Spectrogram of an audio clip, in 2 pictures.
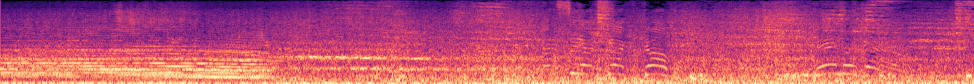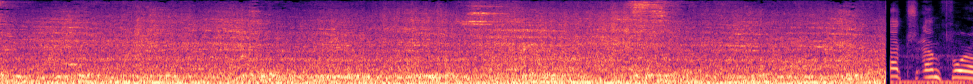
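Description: A CSX freight train rolls past close by with a loud, sustained horn blast over heavy rumbling and clatter from the wagons, while a person talks over the noise.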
